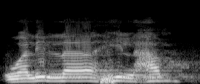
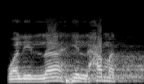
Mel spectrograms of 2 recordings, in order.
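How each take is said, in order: First: The ending sounds like ilham, with no final d. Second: The ending is hamd, with the final d sounded. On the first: The speaker calls it wrong. "kadang-kadang terdengar walillahilham. Kalau jadinya kayak ilham" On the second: The speaker calls it right. "Padahal lafaz takbir yang dibaca itu walillahi alhamd"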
